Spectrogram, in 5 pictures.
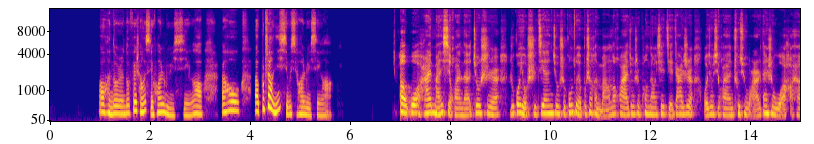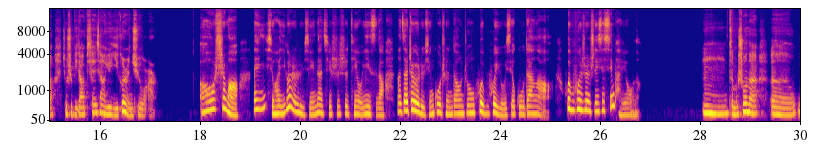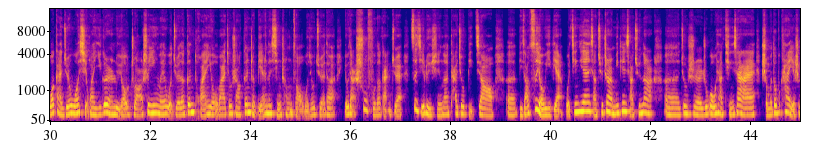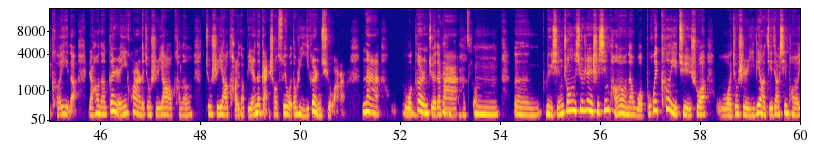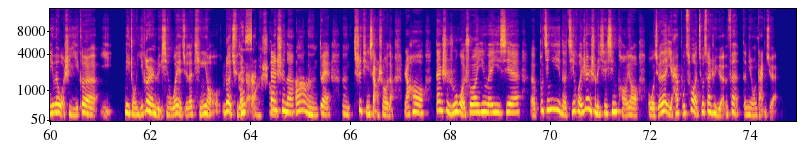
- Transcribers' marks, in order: other background noise
- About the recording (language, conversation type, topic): Chinese, podcast, 一个人旅行时，怎么认识新朋友？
